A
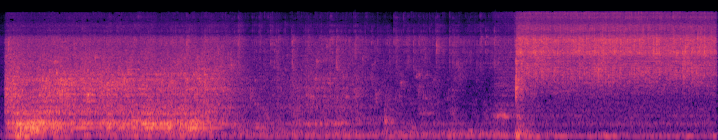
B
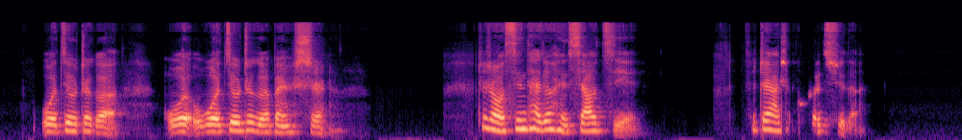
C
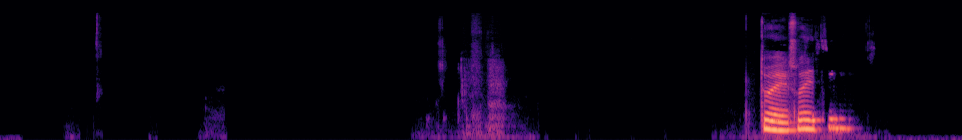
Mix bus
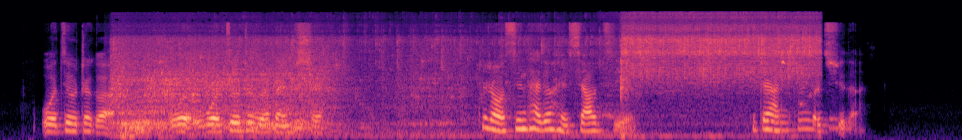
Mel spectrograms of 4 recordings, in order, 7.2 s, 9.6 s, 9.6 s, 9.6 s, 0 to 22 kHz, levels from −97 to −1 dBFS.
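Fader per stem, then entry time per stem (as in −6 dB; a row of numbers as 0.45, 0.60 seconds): +1.0, −4.5, −13.5 decibels; 1.05, 0.00, 0.00 seconds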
